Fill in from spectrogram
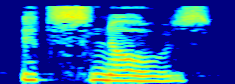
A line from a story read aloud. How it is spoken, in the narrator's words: cries the widow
